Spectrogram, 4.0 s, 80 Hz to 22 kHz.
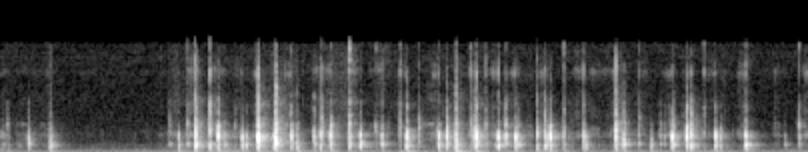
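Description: Both hands type with their fingertips on an SK61 60% mechanical keyboard with a white plastic case and plastic keycaps, resting on a printed desk mat. After a few sparse taps, a rapid run of short, bright, clacky key strikes follows, each dying away almost instantly.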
